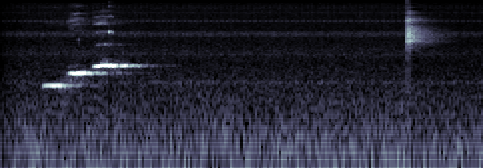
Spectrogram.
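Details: An African grey parrot kept as a pet whistles a quick rising run of three clear notes stepping upward, then silence and a single sharp click.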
